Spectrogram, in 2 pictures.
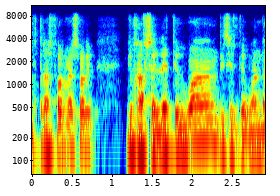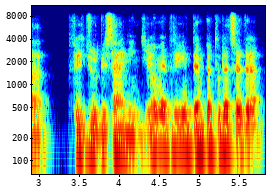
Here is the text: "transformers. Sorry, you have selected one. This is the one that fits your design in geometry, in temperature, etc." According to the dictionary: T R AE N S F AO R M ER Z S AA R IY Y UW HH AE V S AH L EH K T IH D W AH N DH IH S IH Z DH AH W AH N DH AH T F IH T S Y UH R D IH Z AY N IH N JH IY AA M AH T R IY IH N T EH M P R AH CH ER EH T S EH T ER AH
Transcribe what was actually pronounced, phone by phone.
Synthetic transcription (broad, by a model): T R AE N S F AO R M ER S AA R IY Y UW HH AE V S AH L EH K T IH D W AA N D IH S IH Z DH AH W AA N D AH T F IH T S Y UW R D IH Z AY N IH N JH IY AA M AH T R IY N T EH M P R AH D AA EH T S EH T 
